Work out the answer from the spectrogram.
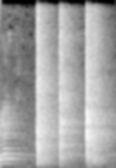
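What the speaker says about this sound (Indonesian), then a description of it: "coba kita tepuk salut dulu" A group claps a rhythmic 'tepuk salut' salute: three sharp, crisp claps at an even, quick pace, close and fairly loud, each with a short ringing decay.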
